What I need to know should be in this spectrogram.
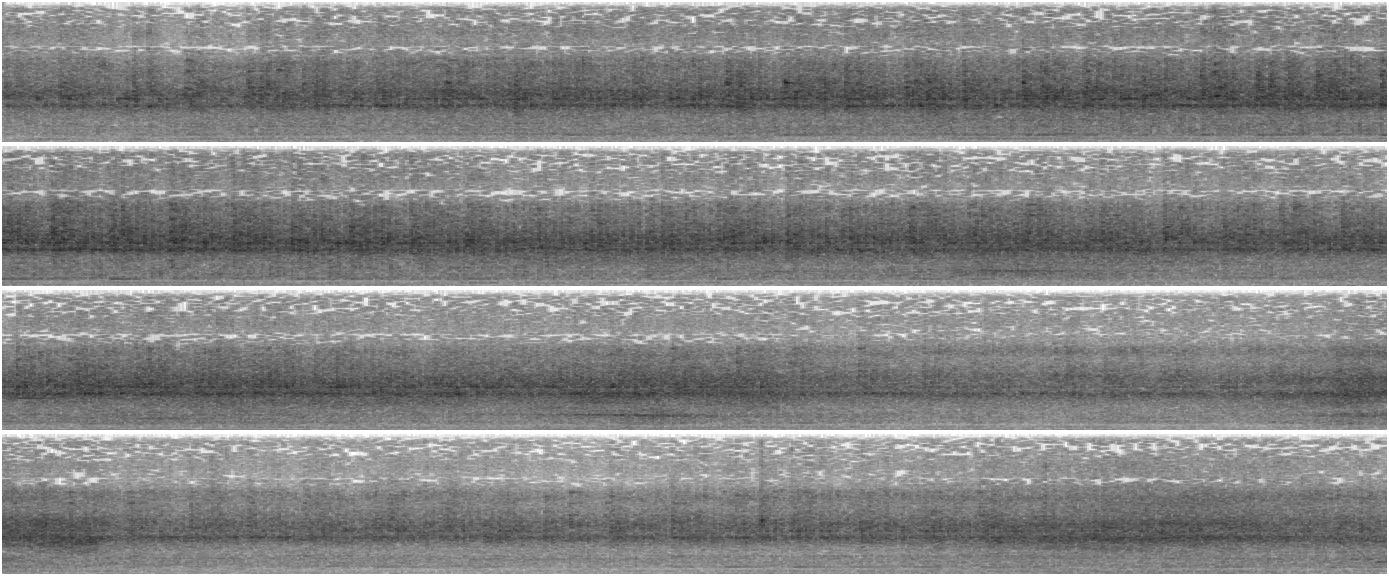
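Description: A diesel mobile crane truck's engine runs with a low rumble.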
